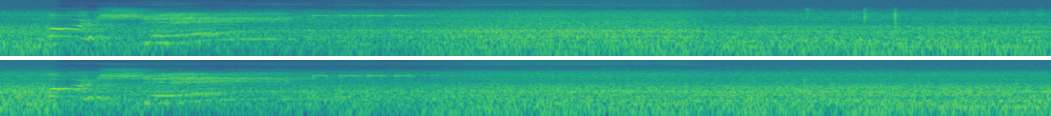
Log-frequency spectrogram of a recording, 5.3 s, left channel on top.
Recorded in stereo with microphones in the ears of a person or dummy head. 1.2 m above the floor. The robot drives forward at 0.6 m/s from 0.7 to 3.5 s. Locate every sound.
0.2 s a shout: 10° left (ahead or behind), 3 m
1.6 s an alarm clock: 5° left (ahead or behind), 3 m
